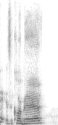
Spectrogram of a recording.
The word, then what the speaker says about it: Colbert: Is it Colbert? Colbert.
